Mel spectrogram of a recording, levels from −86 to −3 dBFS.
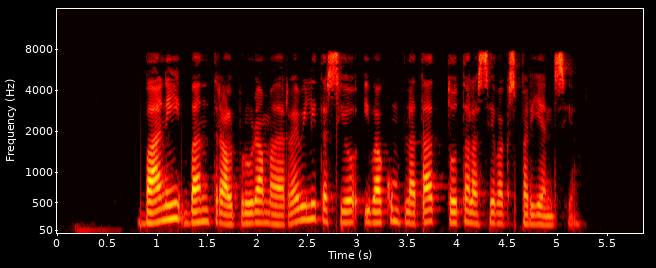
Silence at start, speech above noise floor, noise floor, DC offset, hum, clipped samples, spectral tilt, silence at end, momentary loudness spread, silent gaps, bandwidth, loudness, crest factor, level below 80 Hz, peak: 0.8 s; 53 dB; -87 dBFS; under 0.1%; none; under 0.1%; -3.5 dB/octave; 0.65 s; 5 LU; none; 8 kHz; -34 LUFS; 20 dB; -72 dBFS; -14 dBFS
